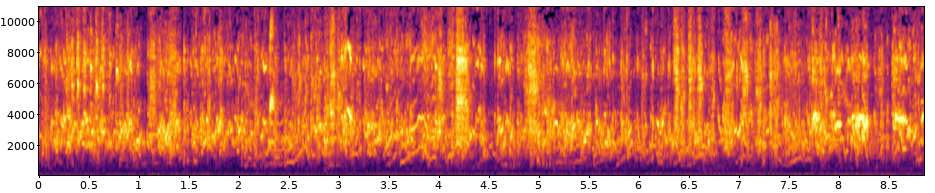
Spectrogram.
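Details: Budgerigar chatter goes on throughout: many birds giving quick rising chirps and scratchy warbles that overlap into an unbroken twittering chorus.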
